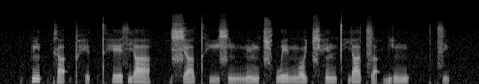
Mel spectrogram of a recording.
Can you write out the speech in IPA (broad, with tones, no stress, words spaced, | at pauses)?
pĩ˦t̚ka˨ʔpʰe˨t̚ t̪ʰe˦sja˥˧ | ɕa˧t̪ʰi˧ ɕĩ˨˩ŋmẽ˦m t͡ɕʰwe˥˧n̪ɔ˥˧ t͡ɕʰẽ˧nt̪ʰja˦t͡sa˨ʔ ɡĩ˦m | t͡si˨p̚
